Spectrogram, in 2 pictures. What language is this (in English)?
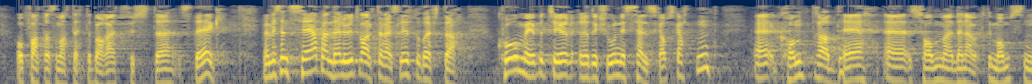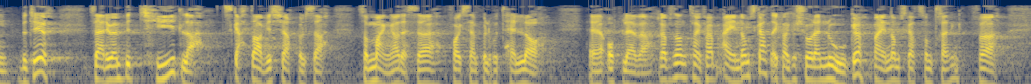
Norwegian Nynorsk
